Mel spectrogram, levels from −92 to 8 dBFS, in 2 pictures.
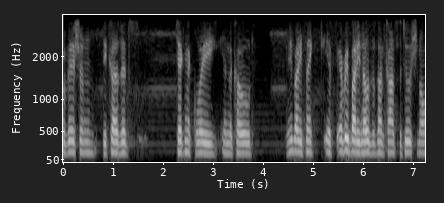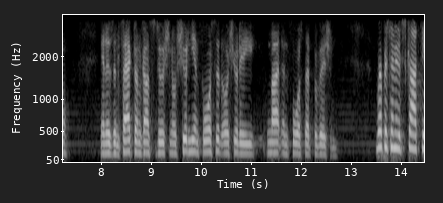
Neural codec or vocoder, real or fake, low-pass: none; real; 3.6 kHz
